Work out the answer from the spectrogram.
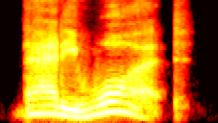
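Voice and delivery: lightly voiced small daughter calling; father imitating his daughter answering a voice; child's voice. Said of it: "she starts doing it again".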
